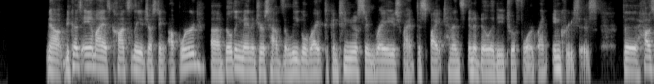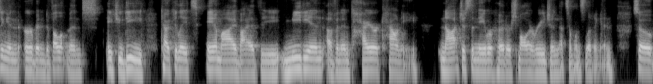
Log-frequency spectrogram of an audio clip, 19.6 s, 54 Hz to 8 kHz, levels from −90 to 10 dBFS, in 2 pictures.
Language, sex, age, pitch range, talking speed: English, male, 30-49, 105-125 Hz, 160 wpm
